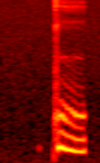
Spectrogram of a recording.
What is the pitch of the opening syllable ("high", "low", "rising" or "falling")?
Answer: falling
